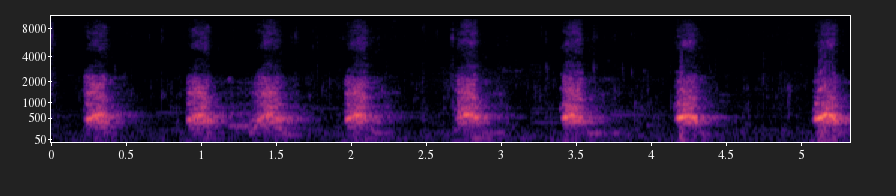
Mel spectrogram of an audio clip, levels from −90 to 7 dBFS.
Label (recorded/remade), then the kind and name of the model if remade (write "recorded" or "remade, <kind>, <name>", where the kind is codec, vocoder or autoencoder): recorded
